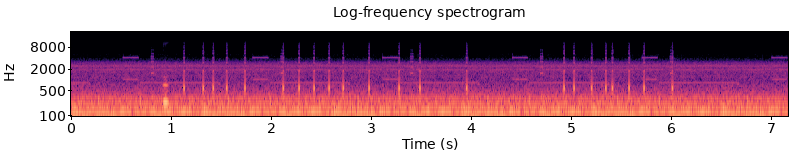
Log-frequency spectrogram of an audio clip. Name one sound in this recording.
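Keys click in quick, uneven taps as text is typed.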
